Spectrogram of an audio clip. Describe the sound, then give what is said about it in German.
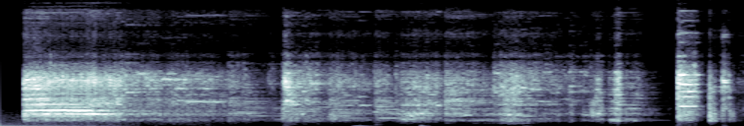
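Glass shatters with a loud crash, followed by a few seconds of scattered tinkling shards settling, ending with a short final clink burst. “Da ist ein Glas drauf. Ich dachte, das wäre so ein... Nee, ist ein Scherben.”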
